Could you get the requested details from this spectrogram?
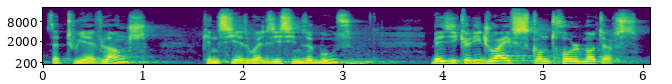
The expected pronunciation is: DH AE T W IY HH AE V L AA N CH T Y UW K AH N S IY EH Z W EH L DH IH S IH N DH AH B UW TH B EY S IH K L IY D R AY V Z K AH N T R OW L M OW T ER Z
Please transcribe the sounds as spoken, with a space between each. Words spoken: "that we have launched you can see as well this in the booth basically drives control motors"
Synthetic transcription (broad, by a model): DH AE T W IY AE V L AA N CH K AH N S IY EH Z W EH L DH IH S IH N DH AH B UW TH B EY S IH K L IY D R AY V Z K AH N T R OW L M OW T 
